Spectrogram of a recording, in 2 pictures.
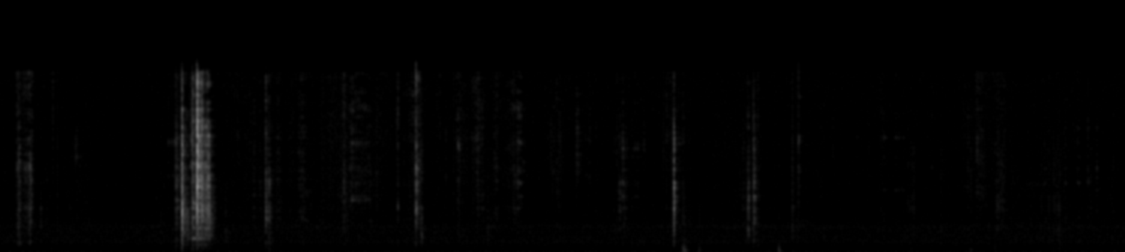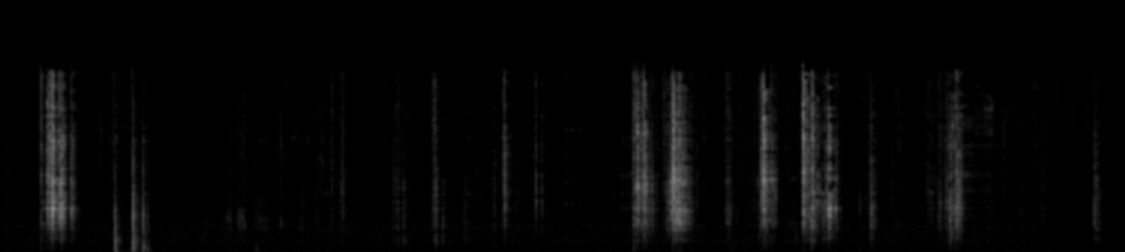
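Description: Sprue cutter snipping plastic model-kit parts off their sprue: scattered sharp snaps, with a quick run of them near the end. Between the snips there are light clicks of the plastic parts being handled.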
